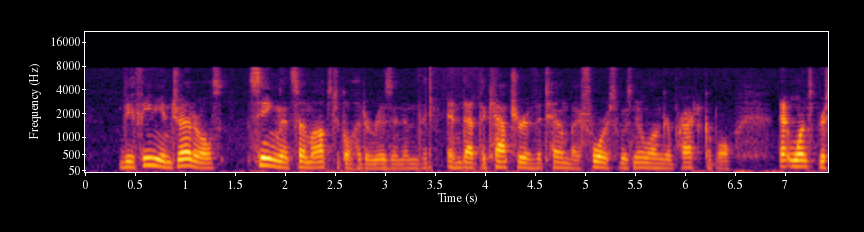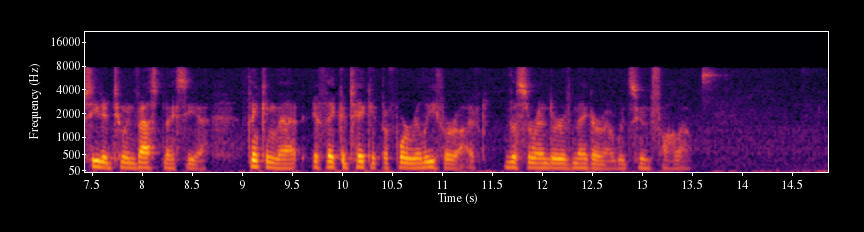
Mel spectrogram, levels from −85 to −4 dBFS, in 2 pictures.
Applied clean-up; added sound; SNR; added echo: neural mask model Resemble Enhance denoiser.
